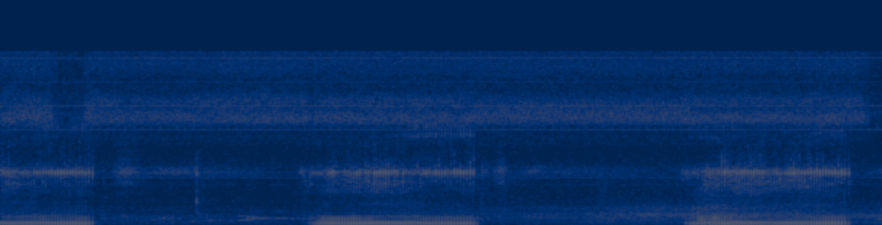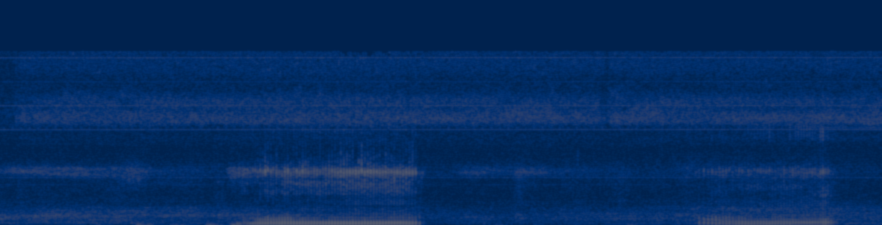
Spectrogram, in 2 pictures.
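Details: Loud, regular snoring from a sleeping French bulldog, about five snores in seventeen seconds, each a harsh, noisy inward breath.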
